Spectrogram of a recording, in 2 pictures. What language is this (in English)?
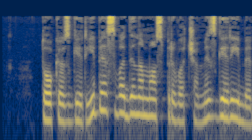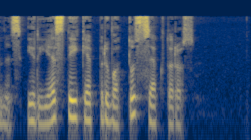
Lithuanian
